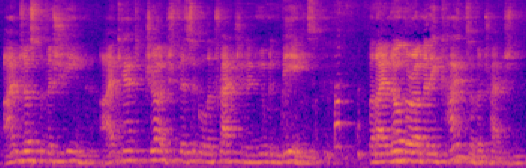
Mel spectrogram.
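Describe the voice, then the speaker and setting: A man's voice: fairly high pitch, moderate pace, bright, forceful tone. A man playing a candid, knowing robot who reads minds, in radio theatre style. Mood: gentle, assured. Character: mind-reading male robot, candid and unimpressed by science. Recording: echoey room, distant mic, faint noise.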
